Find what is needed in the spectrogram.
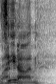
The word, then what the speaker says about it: Zion: Zion.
